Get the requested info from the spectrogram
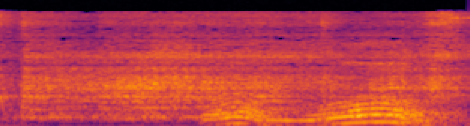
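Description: Action-film trailer soundtrack playing: a music bed, then, from about a second in, a pitched sound that swoops up and down twice, growing louder.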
